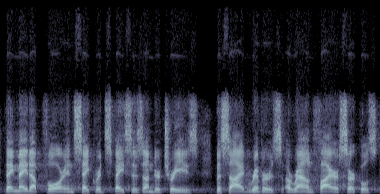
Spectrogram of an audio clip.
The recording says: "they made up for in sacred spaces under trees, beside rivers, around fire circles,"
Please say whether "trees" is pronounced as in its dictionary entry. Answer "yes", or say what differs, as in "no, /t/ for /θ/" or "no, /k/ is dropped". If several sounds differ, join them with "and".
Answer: yes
